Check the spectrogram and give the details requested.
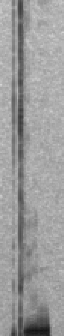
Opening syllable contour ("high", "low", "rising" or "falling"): low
